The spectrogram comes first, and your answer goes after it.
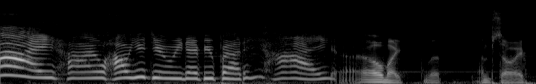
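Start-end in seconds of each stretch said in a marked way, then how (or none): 0.0-3.3 slow, high-pitched princess voice. Mocked for a bad princess voice, showing the real best one: best princess voice. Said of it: "my best princess voice is".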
